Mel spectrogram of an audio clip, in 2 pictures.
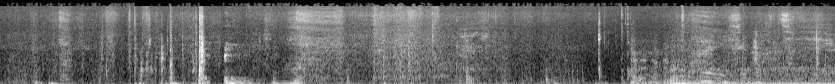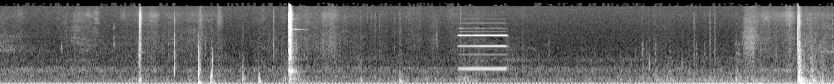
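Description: Inside a driving school car during a driving lesson, heard from the back seat, a few clicks and rustles give way to the engine starting and settling into a steady low rumble, with a brief electronic chime near the end and no talking.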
